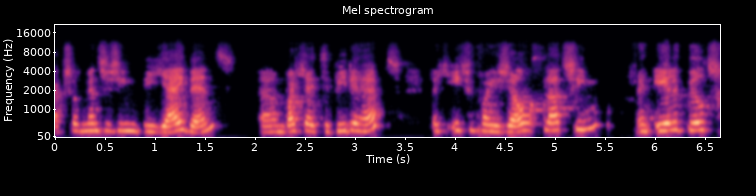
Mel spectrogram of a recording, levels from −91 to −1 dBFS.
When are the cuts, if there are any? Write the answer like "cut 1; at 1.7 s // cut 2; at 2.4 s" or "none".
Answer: none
